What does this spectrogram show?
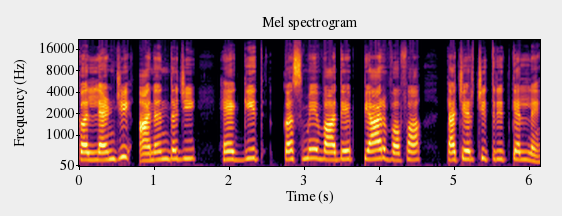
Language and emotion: Goan Konkani, neutral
